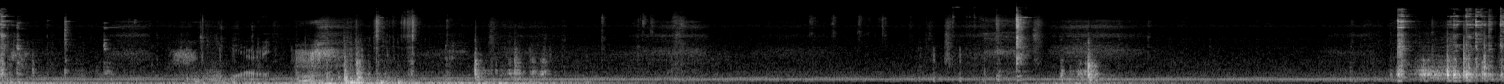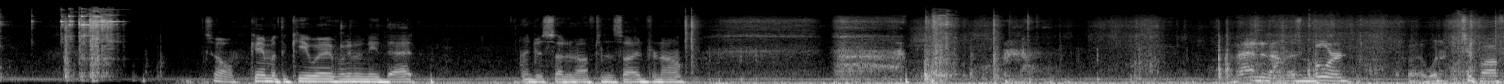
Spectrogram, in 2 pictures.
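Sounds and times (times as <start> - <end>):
steady low hum: 0.0 - 30.0
metal parts clinking and rattling: 14.0 - 16.4.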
